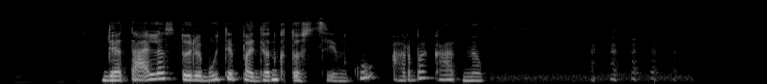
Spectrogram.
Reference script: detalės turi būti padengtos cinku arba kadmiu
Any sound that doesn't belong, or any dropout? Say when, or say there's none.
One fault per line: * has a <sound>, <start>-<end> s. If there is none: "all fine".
* has a laugh, 5.9-6.8 s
